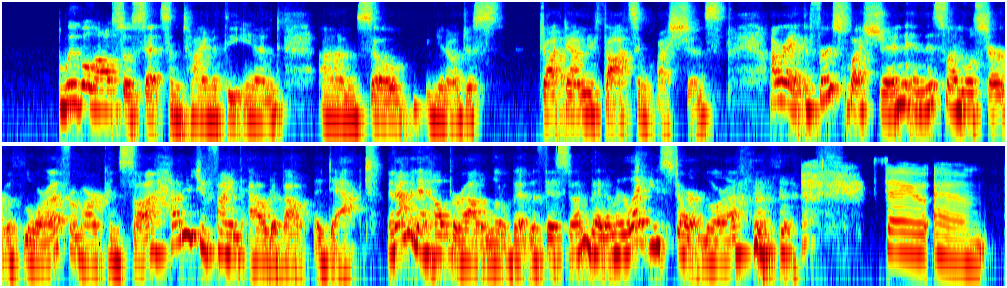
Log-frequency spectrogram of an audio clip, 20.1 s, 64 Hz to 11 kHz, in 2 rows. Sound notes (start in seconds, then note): 17.5 chuckles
